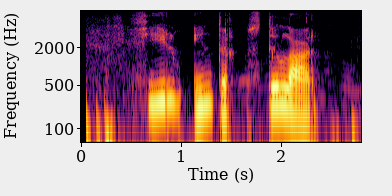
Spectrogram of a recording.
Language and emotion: Russian, neutral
